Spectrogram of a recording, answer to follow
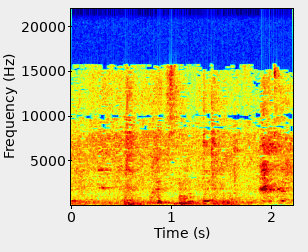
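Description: Low, uneven rumbling room noise in a hall, with faint indistinct voices murmuring in the background.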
